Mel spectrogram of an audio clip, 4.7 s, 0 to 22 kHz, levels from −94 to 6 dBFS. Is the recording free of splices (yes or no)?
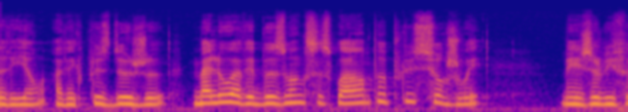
no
